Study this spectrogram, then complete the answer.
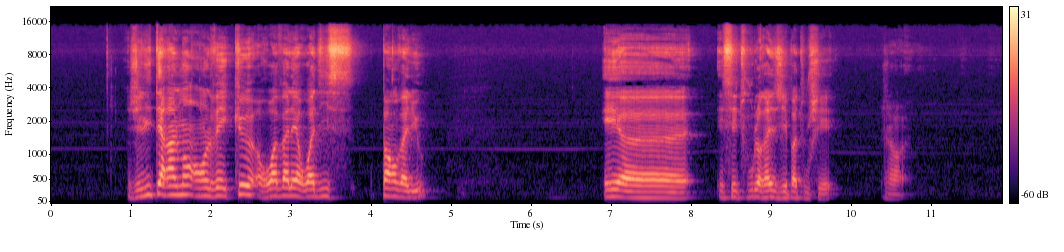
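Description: A man talks calmly and closely into a microphone, in short bursts with pauses.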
